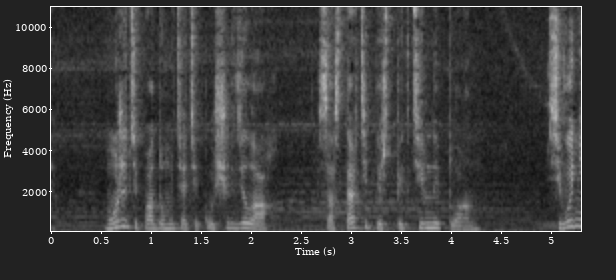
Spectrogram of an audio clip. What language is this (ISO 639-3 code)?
rus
